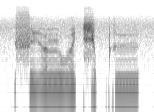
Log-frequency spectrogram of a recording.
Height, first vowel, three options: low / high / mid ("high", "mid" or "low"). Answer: high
